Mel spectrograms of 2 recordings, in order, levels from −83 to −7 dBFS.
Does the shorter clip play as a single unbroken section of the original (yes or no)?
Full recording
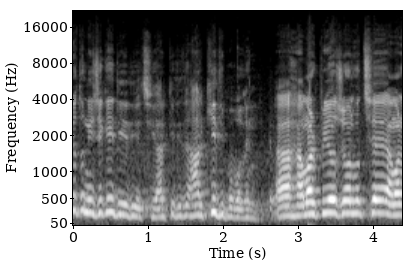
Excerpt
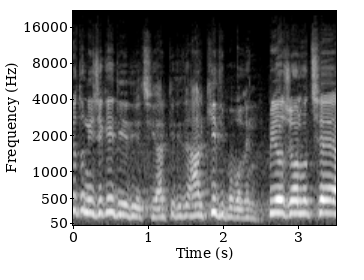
no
